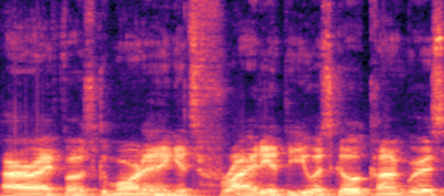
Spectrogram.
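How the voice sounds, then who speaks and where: Putting on a character voice, a man speaks at a moderate pace in a hoarse, medium-pitched voice with monotone, flat intonation over light background noise. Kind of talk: casual broadcast host.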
